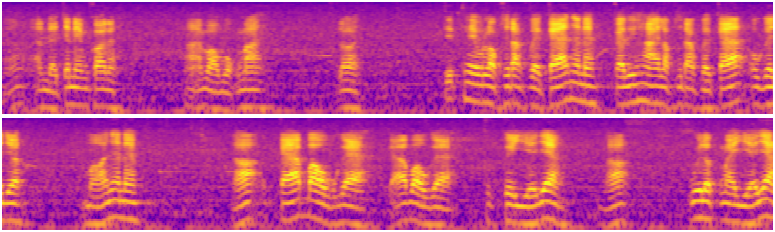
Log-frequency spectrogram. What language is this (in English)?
Vietnamese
